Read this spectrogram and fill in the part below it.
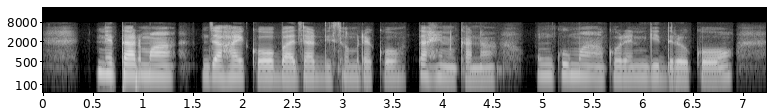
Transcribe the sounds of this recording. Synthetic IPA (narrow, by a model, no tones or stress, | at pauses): nɛt̪aɾmad͡ʒaɦajkɔbad͡ʒaɾd̪isɔmɾɛkɔt̪aɦɛnkana | uŋkumaʔakɔɾɛnɡid̪ɾəkɔ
